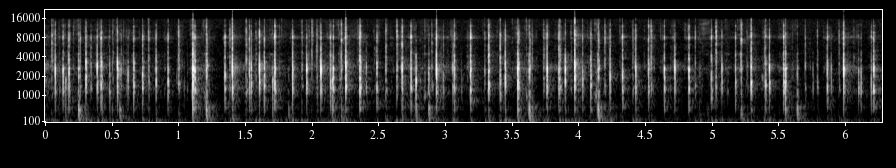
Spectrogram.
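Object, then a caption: Mechanical keyboard with plastic keycaps. Fingertips and long nails type steadily on a mechanical keyboard with white/cream plastic keycaps. Dozens of short, crisp clacks come in a quick, uneven rhythm. The sound is bright and dry, with little low end, and each keystroke dies away almost at once.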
